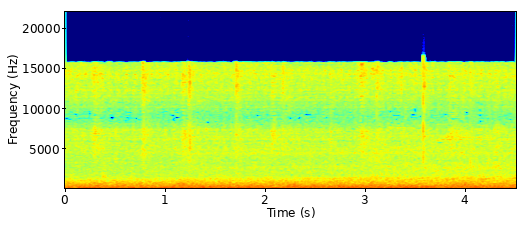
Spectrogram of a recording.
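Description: MTR metro train running along the platform behind the platform screen doors as it pulls out, a steady low noise.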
